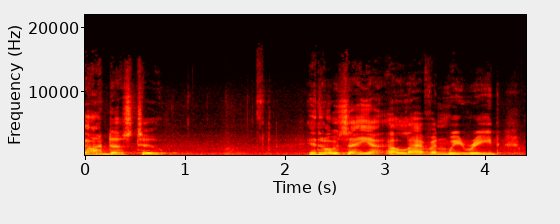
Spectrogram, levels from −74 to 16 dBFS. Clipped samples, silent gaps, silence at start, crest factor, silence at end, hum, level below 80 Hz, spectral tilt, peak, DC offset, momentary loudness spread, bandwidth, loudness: under 0.1%; none; 0 s; 18 dB; 0 s; none; -52 dBFS; -5 dB/octave; 0 dBFS; under 0.1%; 20 LU; 16 kHz; -16 LUFS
